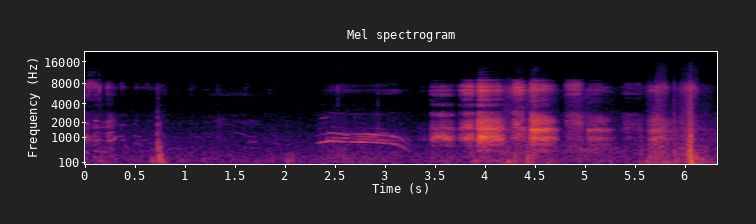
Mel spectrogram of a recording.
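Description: A man cries out a drawn-out, falling "No!", then pants heavily in loud gasping breaths, about two a second, like someone jolted awake from a nightmare.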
